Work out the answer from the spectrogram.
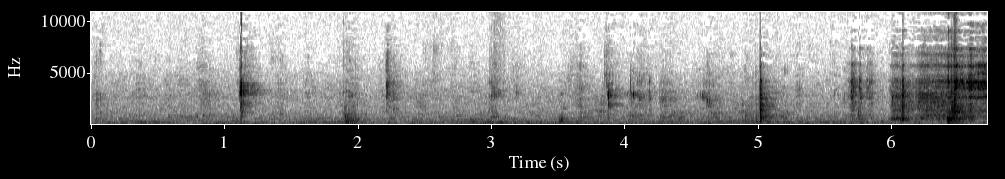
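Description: Close-up chewing of fried fish, with scattered wet mouth clicks and smacks. Near the end a loud, brief clattering rustle as the camera falls over.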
